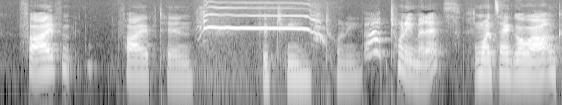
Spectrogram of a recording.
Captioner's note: horror scream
